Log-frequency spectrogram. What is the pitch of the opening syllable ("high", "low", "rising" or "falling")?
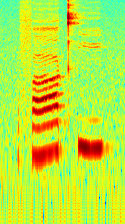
rising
